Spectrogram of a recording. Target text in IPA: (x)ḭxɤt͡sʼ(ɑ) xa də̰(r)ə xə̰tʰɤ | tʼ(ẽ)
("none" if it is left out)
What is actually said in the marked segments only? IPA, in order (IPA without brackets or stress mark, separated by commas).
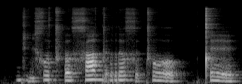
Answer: ɡʱ, ə, r, e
